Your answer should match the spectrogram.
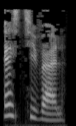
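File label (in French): "estivale", French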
